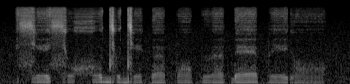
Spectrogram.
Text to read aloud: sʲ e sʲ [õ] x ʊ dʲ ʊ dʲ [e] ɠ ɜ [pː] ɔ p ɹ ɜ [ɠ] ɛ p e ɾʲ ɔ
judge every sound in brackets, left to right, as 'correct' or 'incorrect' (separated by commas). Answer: incorrect, correct, incorrect, incorrect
